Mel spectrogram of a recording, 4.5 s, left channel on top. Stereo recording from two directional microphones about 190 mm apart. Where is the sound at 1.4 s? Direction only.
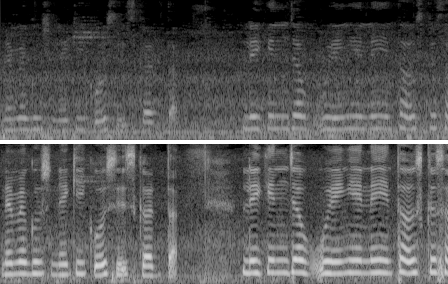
60° right (ahead or behind).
